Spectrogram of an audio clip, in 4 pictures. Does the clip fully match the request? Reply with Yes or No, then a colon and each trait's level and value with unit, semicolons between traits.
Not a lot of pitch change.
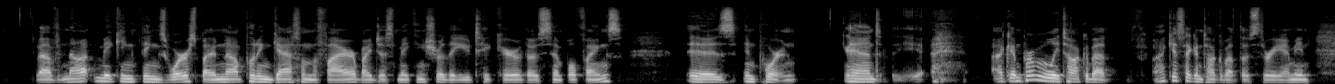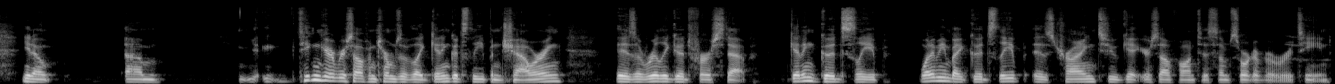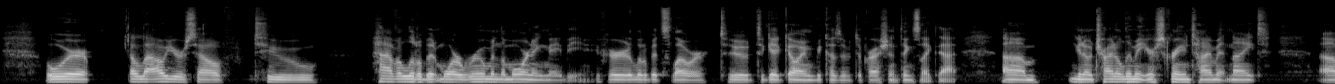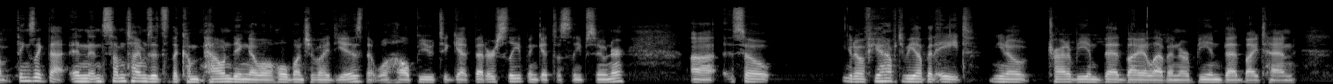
No: average, 3.3 semitones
